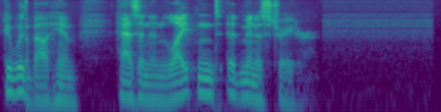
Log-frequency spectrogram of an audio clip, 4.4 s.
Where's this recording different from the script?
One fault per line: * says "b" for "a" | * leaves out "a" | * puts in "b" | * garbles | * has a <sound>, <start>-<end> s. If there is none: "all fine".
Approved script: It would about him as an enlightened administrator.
all fine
